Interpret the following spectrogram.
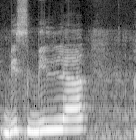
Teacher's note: अगर लफ्ज़ अल्लाह से पिछले वाले हर्फ के नीचे ज़ेर होगी तो लफ्ज़ अल्लाह बारीक पढ़ा जाएगा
